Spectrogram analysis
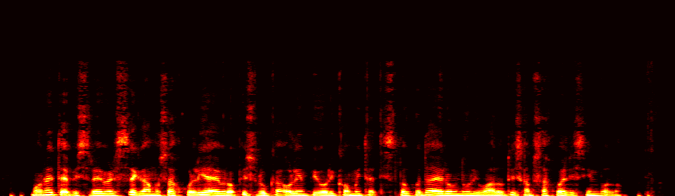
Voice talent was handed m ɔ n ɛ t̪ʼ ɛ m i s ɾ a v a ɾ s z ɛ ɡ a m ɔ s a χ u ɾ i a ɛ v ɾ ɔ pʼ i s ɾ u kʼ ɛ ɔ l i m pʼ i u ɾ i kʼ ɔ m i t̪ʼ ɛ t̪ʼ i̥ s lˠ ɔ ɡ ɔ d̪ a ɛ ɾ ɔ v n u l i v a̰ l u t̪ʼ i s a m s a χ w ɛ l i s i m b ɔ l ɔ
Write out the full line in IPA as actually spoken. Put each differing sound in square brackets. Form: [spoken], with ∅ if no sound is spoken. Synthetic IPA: m ɔ n ɛ t̪ʼ ɛ [b] i s ɾ [ɛ] v [ɛ] ɾ s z ɛ ɡ a m ɔ s a χ u [l] i a ɛ v ɾ ɔ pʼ i s ɾ u kʼ [a] ɔ l i m pʼ i u ɾ i kʼ ɔ m i t̪ʼ ɛ t̪ʼ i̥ s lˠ ɔ ɡ ɔ d̪ a ɛ ɾ ɔ v n u l i v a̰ l u t̪ʼ i s a m s a χ w ɛ l i s i m b ɔ l ɔ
